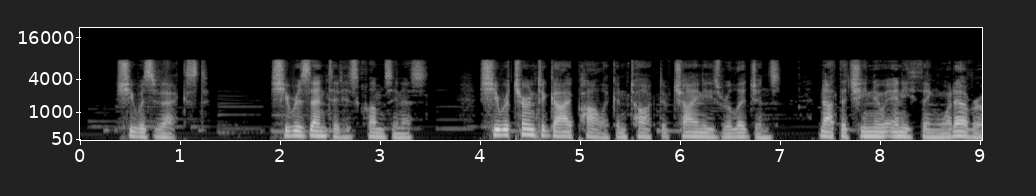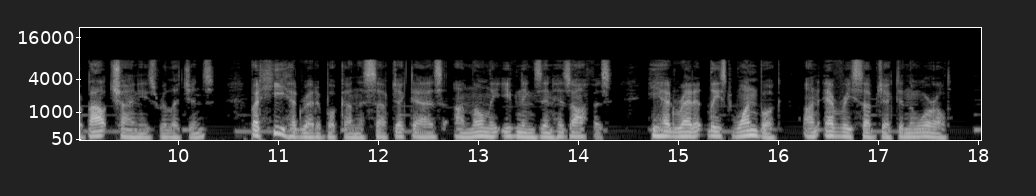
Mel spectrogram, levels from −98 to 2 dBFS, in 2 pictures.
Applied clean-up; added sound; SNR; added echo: classical method spectral subtraction.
